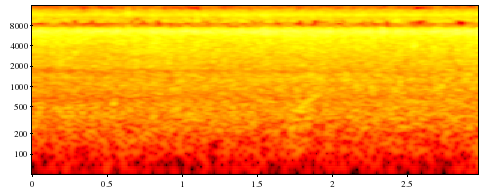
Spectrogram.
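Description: Sullivan's River in Montana rushes in a steady, full broadband roar heard close up, with no pauses and no voices.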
